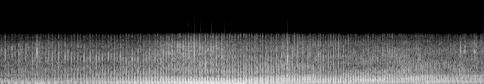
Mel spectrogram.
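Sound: motorcycle engine revving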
